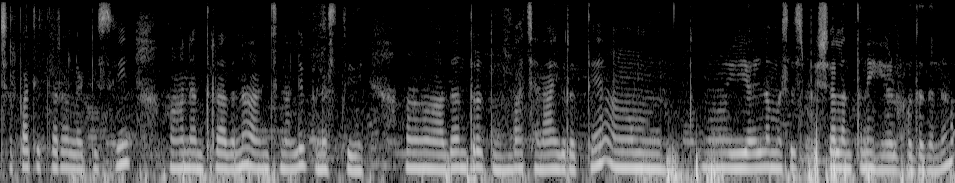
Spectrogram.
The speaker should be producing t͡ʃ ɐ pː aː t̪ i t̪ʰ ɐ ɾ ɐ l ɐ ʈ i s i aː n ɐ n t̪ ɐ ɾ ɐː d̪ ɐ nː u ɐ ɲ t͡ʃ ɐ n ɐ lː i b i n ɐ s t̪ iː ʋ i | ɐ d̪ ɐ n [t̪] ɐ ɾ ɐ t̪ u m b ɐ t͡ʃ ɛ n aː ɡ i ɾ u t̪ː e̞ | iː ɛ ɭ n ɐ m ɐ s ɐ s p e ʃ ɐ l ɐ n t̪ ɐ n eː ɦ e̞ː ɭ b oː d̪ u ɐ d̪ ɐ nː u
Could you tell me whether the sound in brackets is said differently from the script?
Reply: no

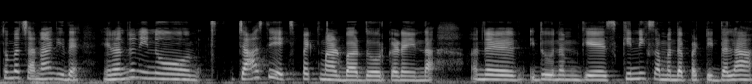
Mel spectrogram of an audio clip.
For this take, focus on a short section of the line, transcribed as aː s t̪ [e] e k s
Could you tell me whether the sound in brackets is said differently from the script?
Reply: yes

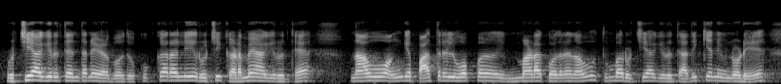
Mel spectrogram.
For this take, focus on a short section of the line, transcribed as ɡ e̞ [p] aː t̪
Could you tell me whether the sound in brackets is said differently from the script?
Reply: no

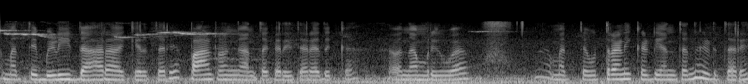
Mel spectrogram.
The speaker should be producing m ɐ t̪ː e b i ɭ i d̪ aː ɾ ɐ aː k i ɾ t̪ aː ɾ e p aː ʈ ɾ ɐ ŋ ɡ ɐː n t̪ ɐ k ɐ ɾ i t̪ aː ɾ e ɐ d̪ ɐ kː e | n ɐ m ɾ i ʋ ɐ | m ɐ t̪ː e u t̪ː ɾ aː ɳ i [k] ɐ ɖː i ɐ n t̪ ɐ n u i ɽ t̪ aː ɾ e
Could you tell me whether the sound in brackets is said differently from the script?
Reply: no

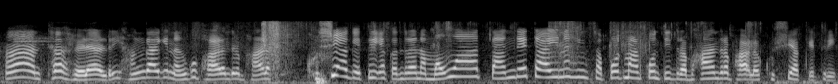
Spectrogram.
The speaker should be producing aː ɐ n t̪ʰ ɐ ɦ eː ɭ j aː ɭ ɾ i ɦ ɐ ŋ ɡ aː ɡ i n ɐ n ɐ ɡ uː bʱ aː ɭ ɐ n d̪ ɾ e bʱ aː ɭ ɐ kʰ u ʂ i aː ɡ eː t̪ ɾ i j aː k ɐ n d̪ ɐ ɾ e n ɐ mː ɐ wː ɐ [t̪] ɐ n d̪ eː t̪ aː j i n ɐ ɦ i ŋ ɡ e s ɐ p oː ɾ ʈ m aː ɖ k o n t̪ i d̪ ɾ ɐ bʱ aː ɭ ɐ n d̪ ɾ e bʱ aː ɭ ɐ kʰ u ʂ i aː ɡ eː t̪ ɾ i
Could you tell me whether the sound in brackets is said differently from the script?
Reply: no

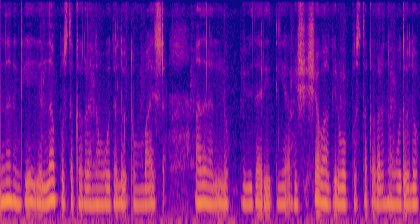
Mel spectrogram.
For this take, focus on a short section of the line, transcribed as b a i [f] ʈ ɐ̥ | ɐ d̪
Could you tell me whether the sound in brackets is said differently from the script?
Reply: yes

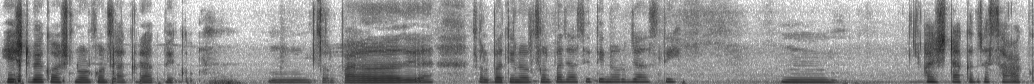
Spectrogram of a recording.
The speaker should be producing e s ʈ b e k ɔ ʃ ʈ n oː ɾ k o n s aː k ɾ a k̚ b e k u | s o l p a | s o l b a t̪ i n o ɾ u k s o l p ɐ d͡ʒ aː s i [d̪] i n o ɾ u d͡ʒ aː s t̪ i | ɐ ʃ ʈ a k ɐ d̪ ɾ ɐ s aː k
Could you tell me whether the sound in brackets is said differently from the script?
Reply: yes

